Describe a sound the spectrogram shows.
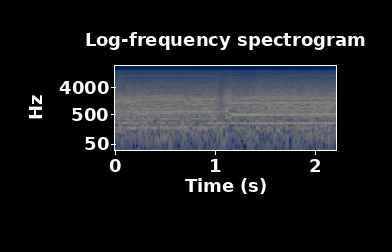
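A gear change briefly cuts the racing car engine's scream.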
